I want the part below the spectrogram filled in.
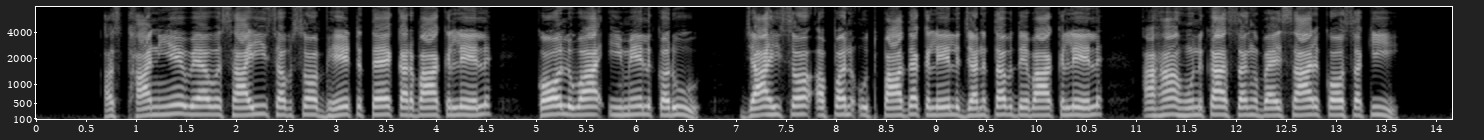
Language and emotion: Maithili, neutral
